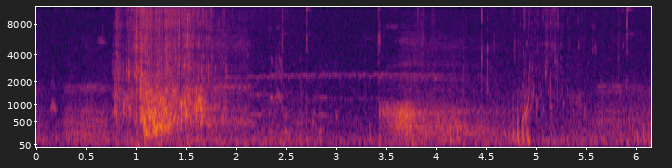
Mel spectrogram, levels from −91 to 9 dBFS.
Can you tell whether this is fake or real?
real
